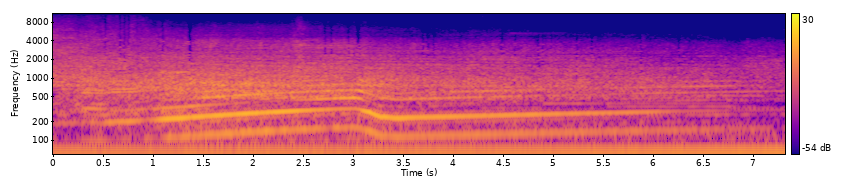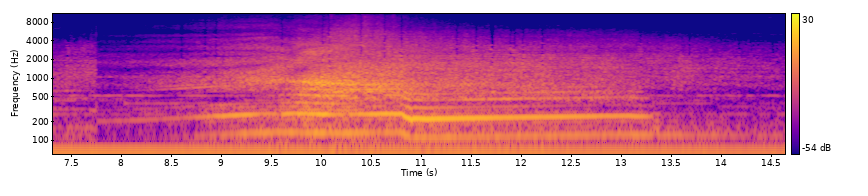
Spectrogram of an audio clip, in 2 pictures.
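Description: BMW X4 M's twin-turbo straight-six accelerating hard, its pitch rising and then dropping sharply at an upshift about three seconds in. After a cut, a second run rises to its loudest around ten seconds and drops at another upshift about a second later.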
